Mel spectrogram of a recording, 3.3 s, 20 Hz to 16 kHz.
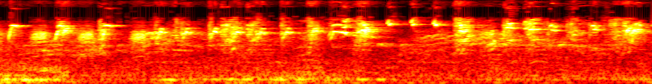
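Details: Red siskin recorded 5 June 2022, giving pulsing high chirps in quick rhythmic bursts, several per second, with a faint low hum beneath.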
